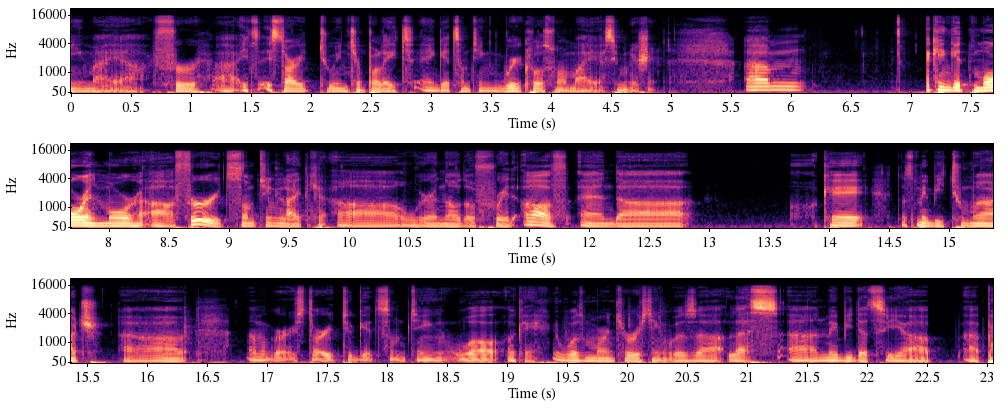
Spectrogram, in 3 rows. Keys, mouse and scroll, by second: 5.2 click, 5.2-6.6 scroll down 1, 8.1 click, 8.1 scroll down 1, 8.2 click, 9.4 KP_0, 9.4 KP_1, 9.6 KP_Enter, 10.4 click, 14.1 Return, 14.1 click, 14.1 KP_0, 14.2 click, 15.0 click, 15.1 double click, 16.2 KP_6, 16.4 Return, 17.2 click, 18.2 click, 19.0 click, 19.1 double click, 20.0 KP_3, 20.2 Return, 20.9 click.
